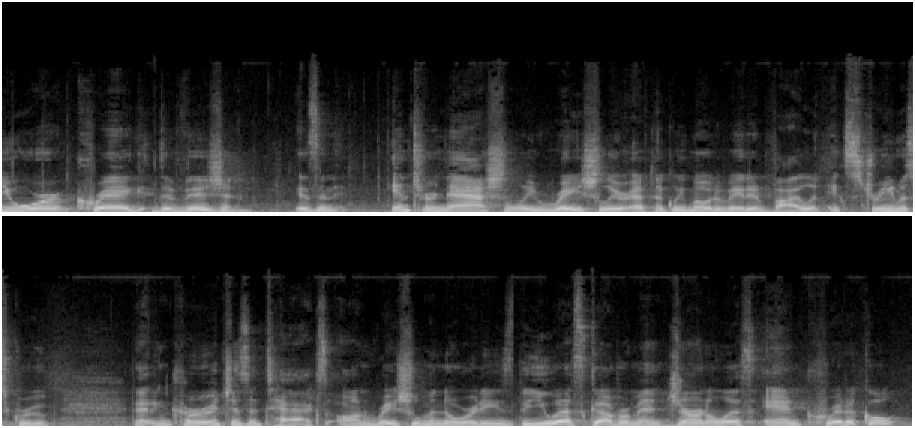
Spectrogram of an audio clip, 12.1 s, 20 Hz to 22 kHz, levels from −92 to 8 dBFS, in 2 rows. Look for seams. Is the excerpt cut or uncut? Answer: cut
